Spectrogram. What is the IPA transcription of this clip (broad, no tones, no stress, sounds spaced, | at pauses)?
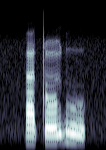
a t ɔ̃ ɠ u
